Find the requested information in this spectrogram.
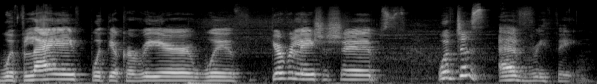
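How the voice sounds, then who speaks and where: Over noticeable background noise, a woman speaks very slowly with ordinary pitch variation. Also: medium pitch for a woman. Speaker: podcast co-host. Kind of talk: casual chat.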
